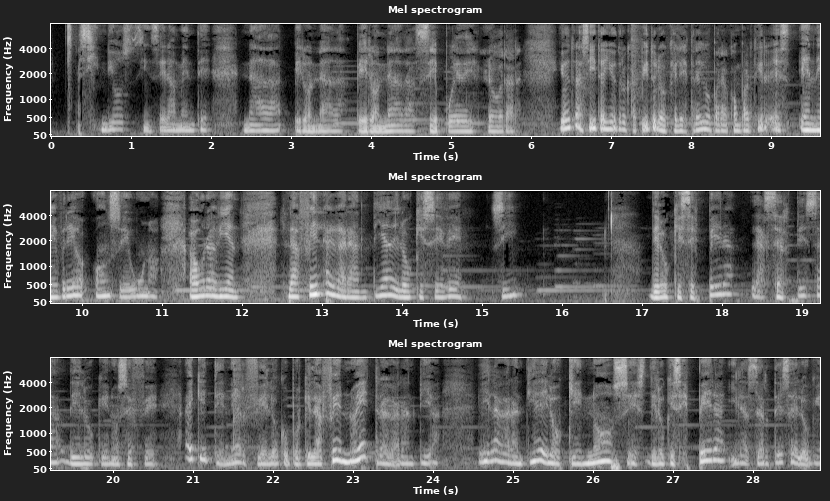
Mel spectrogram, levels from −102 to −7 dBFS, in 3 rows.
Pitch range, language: 160-200 Hz, Spanish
